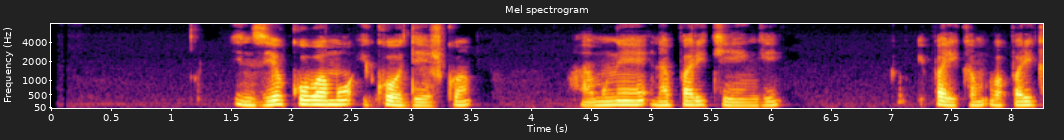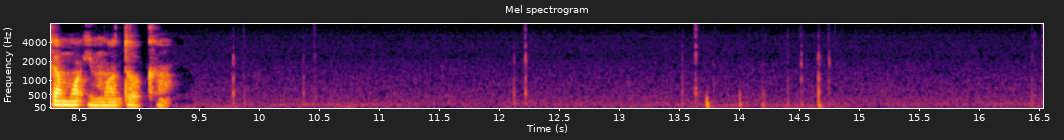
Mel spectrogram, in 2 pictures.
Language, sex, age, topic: Kinyarwanda, male, 36-49, finance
